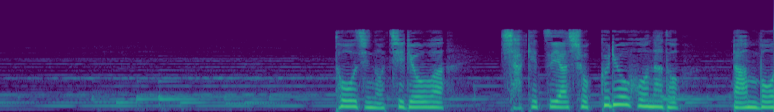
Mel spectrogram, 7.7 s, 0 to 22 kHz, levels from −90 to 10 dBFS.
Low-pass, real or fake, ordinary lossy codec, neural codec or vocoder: 7.2 kHz; real; none; none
